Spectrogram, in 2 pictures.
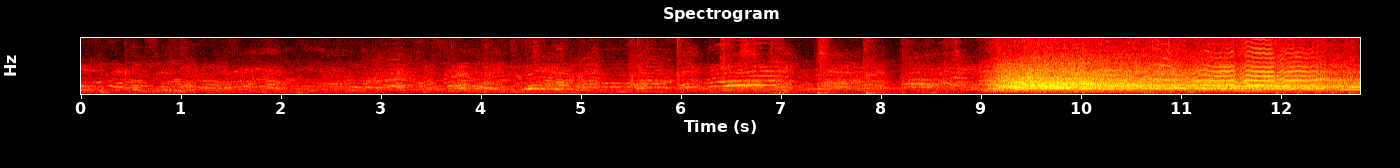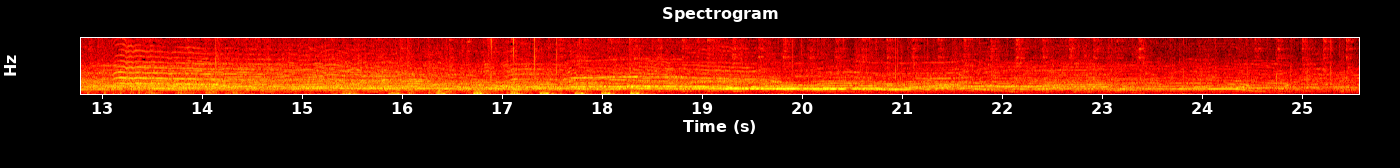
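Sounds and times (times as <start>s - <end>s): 
crowd at a club cheering a penalty shootout win: 0.0s - 25.5s.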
